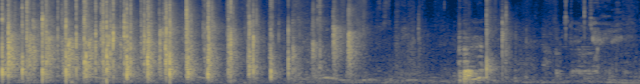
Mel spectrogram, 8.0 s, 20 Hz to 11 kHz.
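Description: Applause welcoming the news segment on the show 100% AV, with sharp, evenly spaced claps that start loud and gradually fade over about five seconds, leaving a quieter stretch broken by one short burst of sound.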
